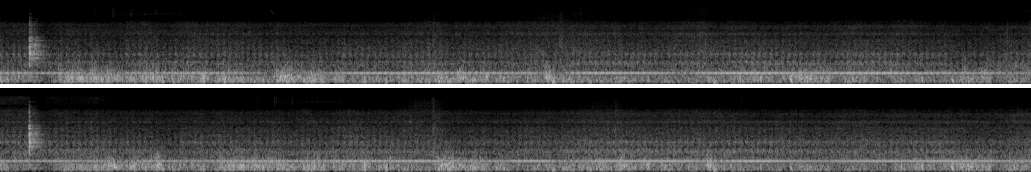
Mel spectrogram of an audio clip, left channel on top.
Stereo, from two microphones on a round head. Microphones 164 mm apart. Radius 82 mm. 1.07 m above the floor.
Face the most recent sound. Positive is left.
turn(degrees=-80)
